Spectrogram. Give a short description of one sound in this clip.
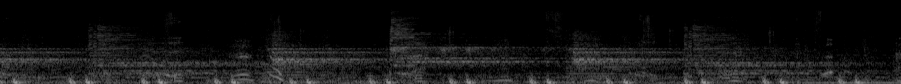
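Heavy footsteps thud at a steady pace.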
